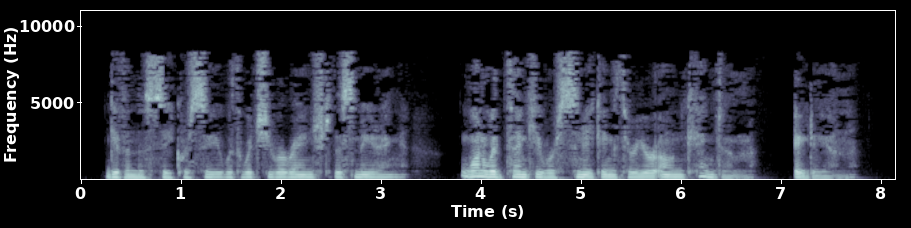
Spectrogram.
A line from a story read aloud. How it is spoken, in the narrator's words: Someone said from within, in a dry, cold voice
